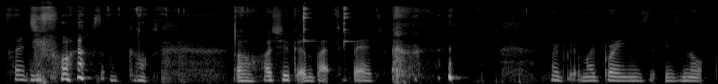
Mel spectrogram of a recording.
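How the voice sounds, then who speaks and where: A woman's voice: lowish voice, slow, pauses often, a little hiss or hum. A woman chatting casually as she paints on a livestream, her voice partly lost and coughing, laughing often and answering comments. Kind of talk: casual chat while painting.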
